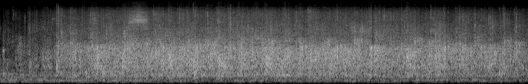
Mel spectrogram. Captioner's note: audience applauding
